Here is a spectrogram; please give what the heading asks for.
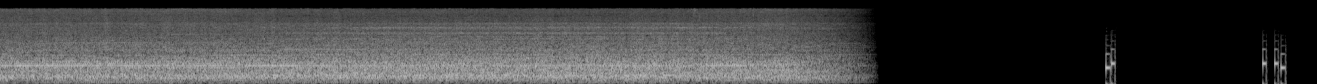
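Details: Replacement two-speed (2/4 pole) Bristol compressor, running after install with new suction line and condenser leak repair: steady even hum with fine rapid pulse for about nine seconds, then stops; normal running.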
